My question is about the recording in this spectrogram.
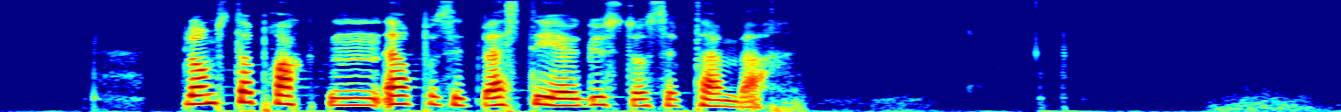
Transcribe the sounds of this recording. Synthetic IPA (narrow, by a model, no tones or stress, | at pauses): b̥lɔmst̪əpʰʁɑkt̪n̩ʔæːʁpʰoːsɪt̪̚bɛst̪əiːɑʉɡʉst̪oːsɛpt̪ʰɛmbə̰ʁ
